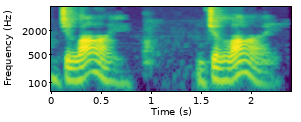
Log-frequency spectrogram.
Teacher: এখানে একটা stress আছে, লাই এর পরে, second syllable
